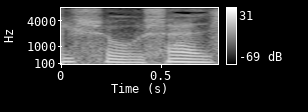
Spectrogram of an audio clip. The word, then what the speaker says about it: Shou Shan: My parents named me Shou Shan Xie, S-H-O-U-S-H-A-N, which means kind and benevolent in Mandarin.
